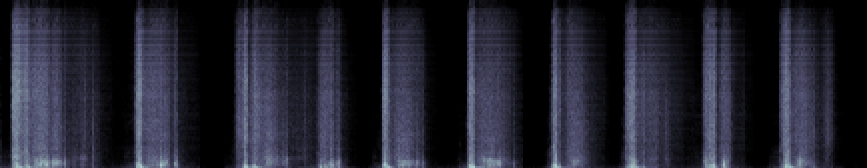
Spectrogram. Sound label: footsteps snow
